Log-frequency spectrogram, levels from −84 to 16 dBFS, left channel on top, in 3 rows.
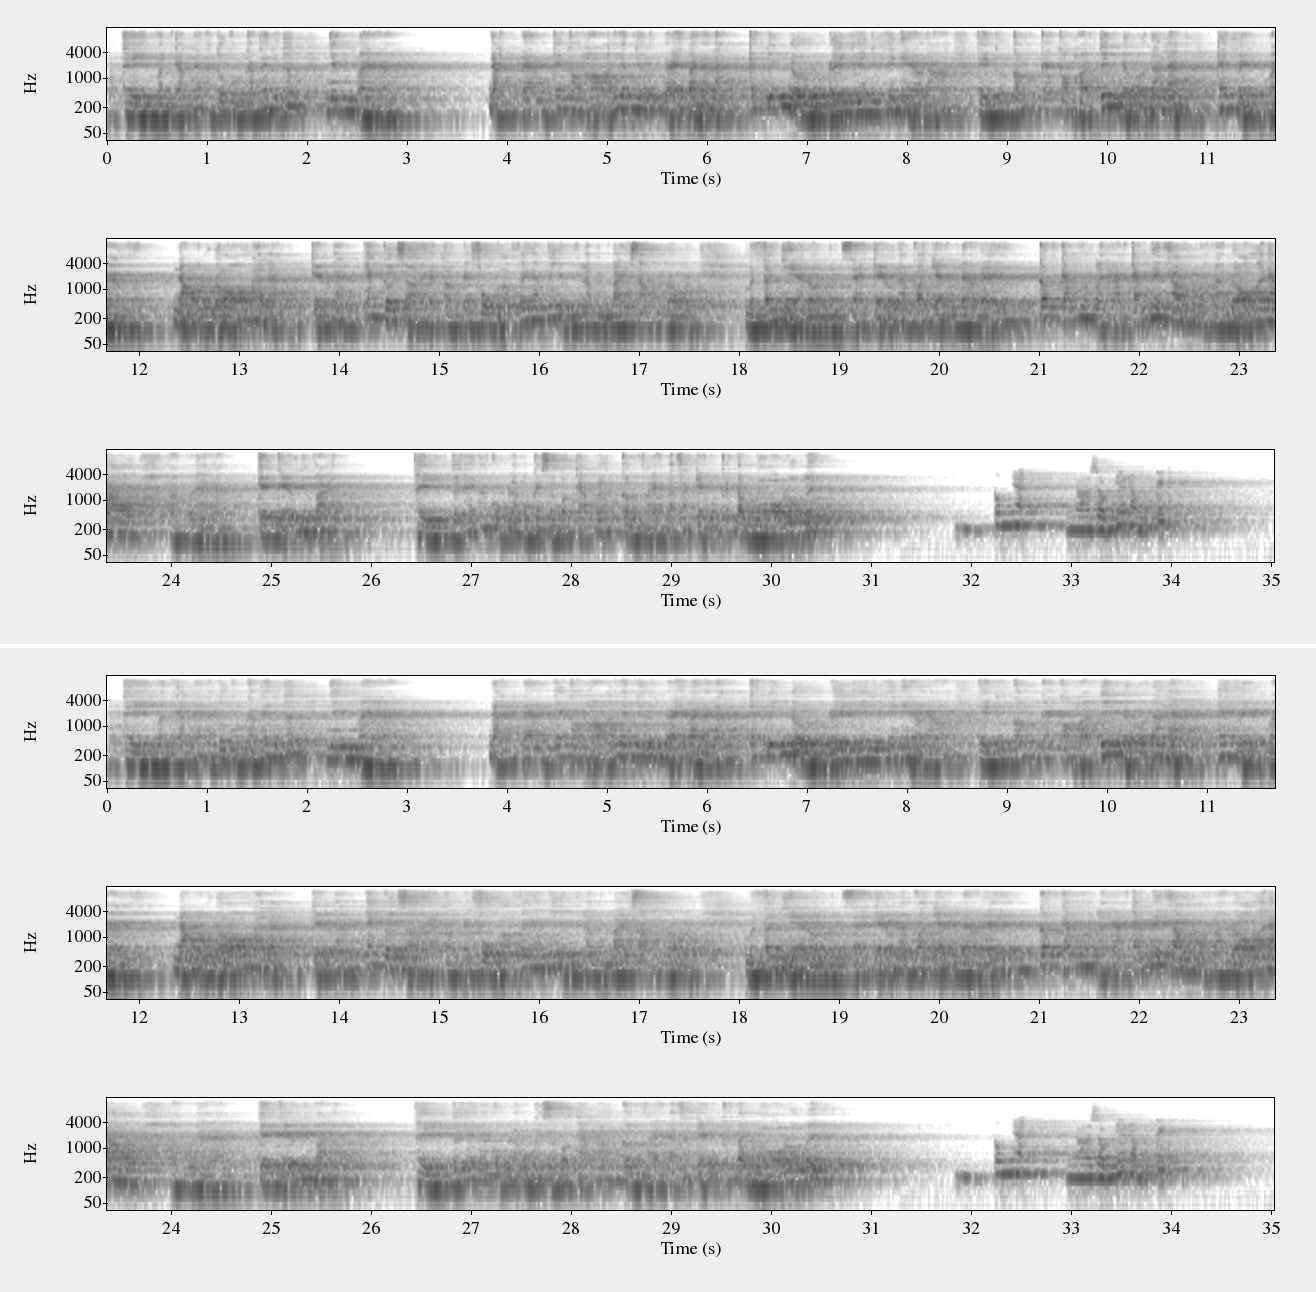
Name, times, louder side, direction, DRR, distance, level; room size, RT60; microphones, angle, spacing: voice 1, 0.1-2.9 3.8-12.0 12.3-13.5 13.7-25.7 26.4-30.5, left 1 dB, 75° left, -3 dB, 2.7 m, -28 dB
voice 2, 31.8-32.6 32.9-34.0, equal, 10° left, 2 dB, 1.1 m, -30 dB
27.0 x 15.5 x 3.3 m, 2.6 s
head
